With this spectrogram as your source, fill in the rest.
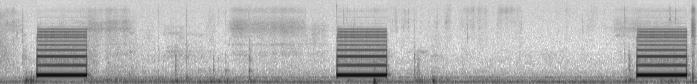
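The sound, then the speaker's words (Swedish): Telephone ringing tone on a call to a friend: three buzzy one-second tones, evenly spaced about five seconds apart, over a faint low background hum. “vi ska mm. ringa vår eh, vän i Mälarens Rostock. Ja, då gör vi det.”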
